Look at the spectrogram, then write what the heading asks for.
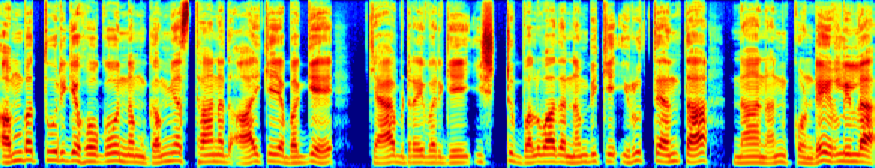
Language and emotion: Kannada, surprised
